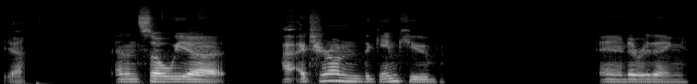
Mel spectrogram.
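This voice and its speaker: A young man casually recounting his dreams in a halting, rambling way, full of filler words, self-corrections and casual swearing. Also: mid-range voice, fairly even intonation, darkish tone.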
